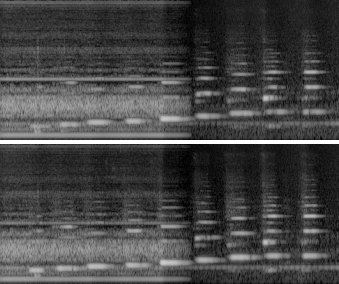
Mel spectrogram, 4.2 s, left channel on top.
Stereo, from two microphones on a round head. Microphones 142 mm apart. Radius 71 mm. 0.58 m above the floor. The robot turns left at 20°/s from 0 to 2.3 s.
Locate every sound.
0.4 s a flute: 75° right (ahead or behind), 0.6 m; by 4.1 s 50° right (ahead or behind), 0.6 m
